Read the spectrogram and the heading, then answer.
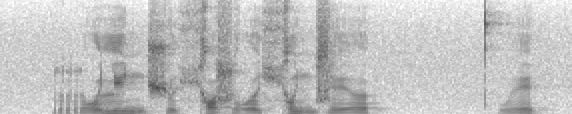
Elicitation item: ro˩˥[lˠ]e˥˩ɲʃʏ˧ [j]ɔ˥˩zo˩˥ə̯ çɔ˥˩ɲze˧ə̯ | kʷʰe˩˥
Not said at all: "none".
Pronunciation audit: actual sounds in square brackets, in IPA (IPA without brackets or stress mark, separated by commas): lʲ, ç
